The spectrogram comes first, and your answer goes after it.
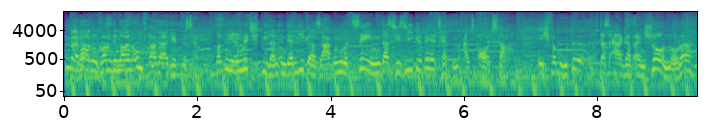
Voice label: Sportreporter; Winning Time

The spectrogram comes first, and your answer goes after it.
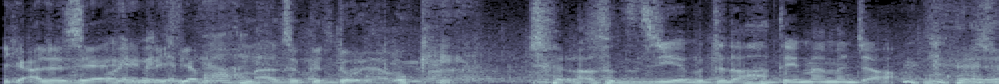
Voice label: Chinese, Stimmproben; Cagney Lacey

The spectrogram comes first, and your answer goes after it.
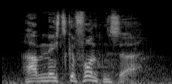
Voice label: Soldat, Stimmproben; Cookes; Revolution

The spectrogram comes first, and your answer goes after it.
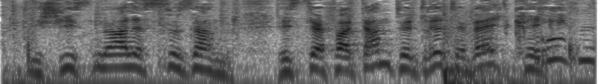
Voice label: Restaurantmann; Fargo

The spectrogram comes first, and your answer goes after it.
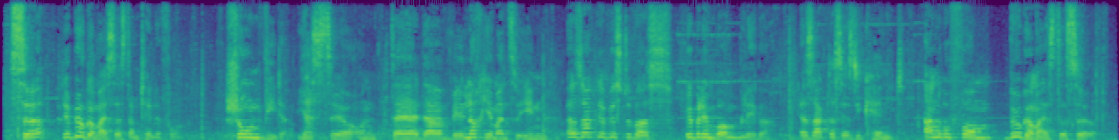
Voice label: Polizistin

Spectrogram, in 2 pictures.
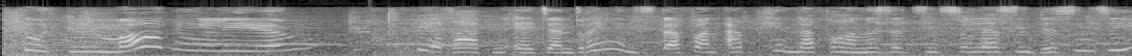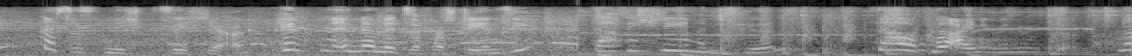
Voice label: Lehrerin, Stimmproben; Shameless

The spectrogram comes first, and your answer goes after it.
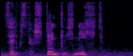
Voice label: Frau; Frau Mit Kokain; AirPlane

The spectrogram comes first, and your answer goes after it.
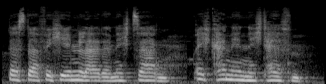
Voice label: Polizistin; Luke Cage

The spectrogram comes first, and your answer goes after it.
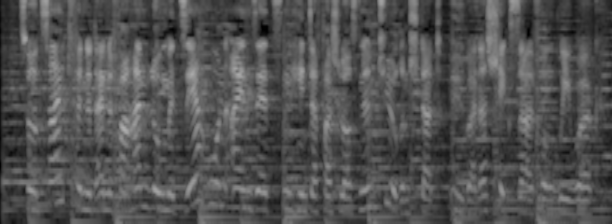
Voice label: Nachrichtensprecherin; CNNC; WeCrashed

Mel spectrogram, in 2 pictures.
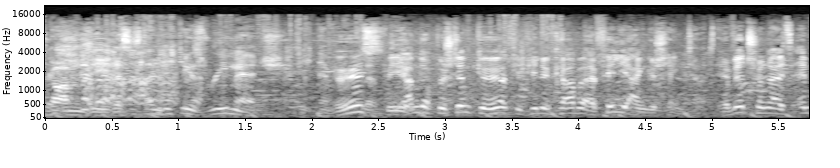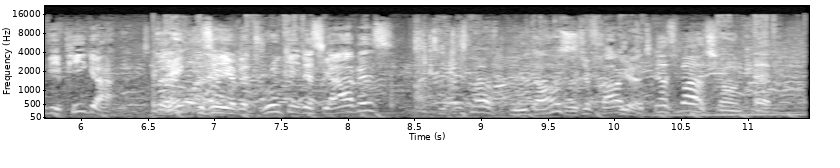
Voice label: Sportreporter; Winning Time

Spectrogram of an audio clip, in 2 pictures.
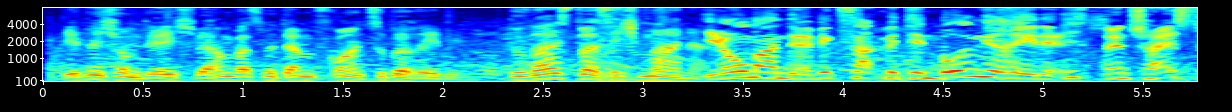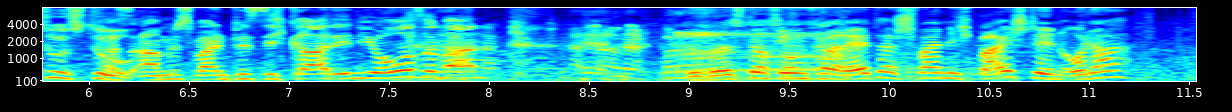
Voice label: Jugendlicher; The Wire

